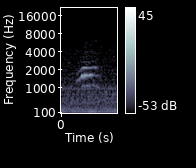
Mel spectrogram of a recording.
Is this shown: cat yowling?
yes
